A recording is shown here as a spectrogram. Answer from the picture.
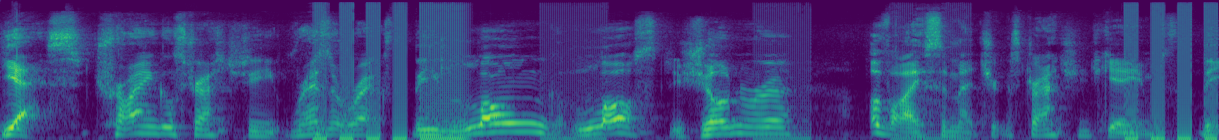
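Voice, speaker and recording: With music in the background, a man speaks at a moderate pace using very wide pitch swings. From Britain. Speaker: game reviewer. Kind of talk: comedic video game review narration.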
